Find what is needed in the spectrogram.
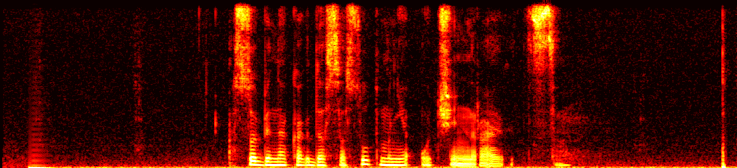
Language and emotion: Russian, neutral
